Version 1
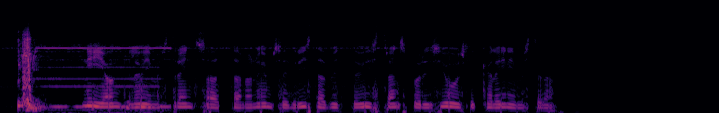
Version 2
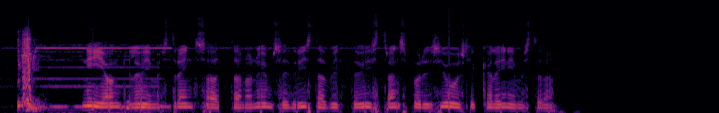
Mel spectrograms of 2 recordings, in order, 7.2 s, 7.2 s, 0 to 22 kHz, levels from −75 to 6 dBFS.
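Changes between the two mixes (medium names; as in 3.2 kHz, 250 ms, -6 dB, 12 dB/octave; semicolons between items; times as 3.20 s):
speech +10.0 dB; background +6.0 dB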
